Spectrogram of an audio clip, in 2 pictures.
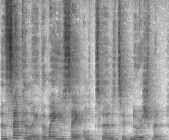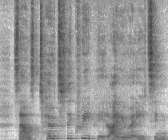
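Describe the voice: Ordinary pitch variation throughout some plain reading aloud.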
